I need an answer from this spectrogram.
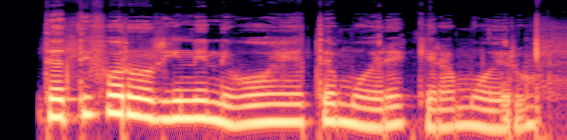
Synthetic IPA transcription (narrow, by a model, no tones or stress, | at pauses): tatifoɾoɾinenewɔhɛtɛmoɛɾɛkeɾamoɛɾo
